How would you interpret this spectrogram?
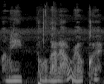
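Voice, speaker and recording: A dorky, friendly dragon in human-like shape, played by a woman, speaks in a low, very breathy whisper with a creaky edge. The delivery is gentle and hesitant, a rambling ASMR bedtime roleplay. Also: measured pace, full character voice. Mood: shy, tender.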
